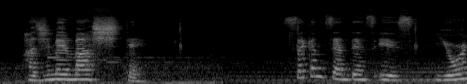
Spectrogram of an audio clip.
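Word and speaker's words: はじめまして: And pronunciation wise, はじめまして is a sh.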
